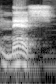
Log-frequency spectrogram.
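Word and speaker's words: gnash: इसी प्रकार यहाँ पर जी शुरुआत में है, GN, तो यहाँ पर जी साइलेंट रहेगा, हम सीधा पढ़ेंगे नेश, NA ने और श, नेश।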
